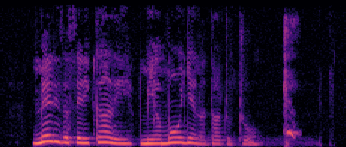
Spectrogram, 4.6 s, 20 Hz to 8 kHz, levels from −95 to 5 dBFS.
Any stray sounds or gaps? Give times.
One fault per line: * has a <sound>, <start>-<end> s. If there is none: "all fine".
* has a laugh, 3.7-4.0 s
